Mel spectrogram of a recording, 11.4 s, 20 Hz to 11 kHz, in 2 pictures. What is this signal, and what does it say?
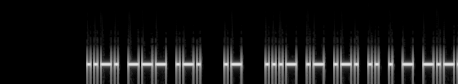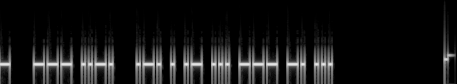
Morse code, heard as a keyed tone, about 28 wpm, 700 Hz. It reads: FOR A VARIETY OF REASONS
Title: Sets of 5 Words Encore 28wpm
